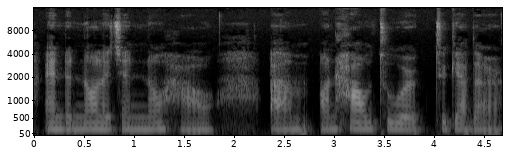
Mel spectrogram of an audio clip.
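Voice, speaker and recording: A woman with a non-native accent speaks at a very slow pace. The recording is very clean, with a silent background. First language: not English. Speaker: tarot reader. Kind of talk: tarot reading. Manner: halting.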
